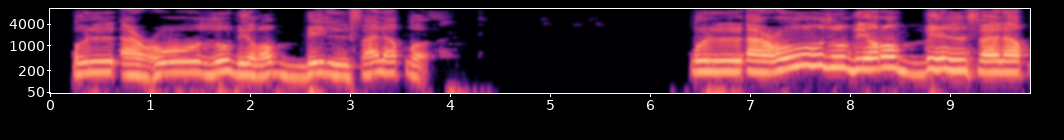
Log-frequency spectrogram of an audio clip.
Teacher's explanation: قل کا قاف موٹا ہوگا، اعوذ اعوذ برب را موٹا ہوگا، اور فلق میں قاف موٹا ہوگا اور قاف پر قلقلہ بھی ہوگا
